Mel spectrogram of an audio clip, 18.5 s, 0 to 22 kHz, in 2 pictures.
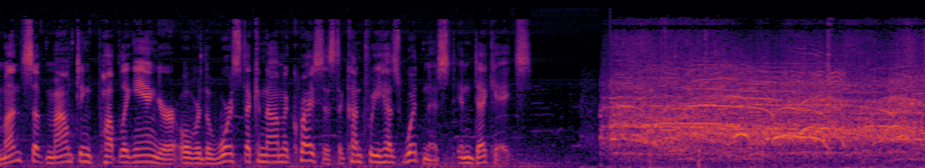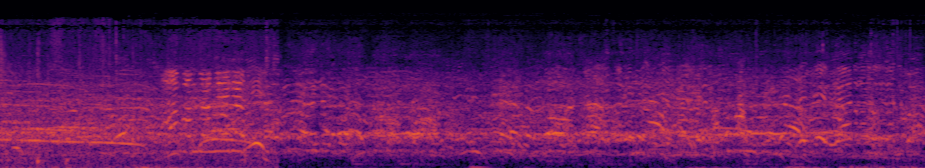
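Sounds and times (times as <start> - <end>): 
speech: 0.0 - 5.4
hundreds of protesters shouting slogans against the president: 5.9 - 18.4.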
